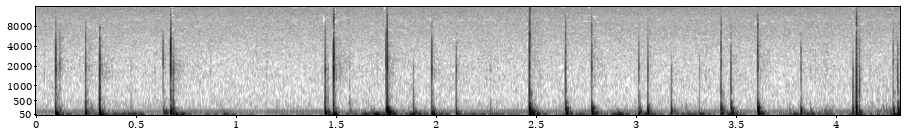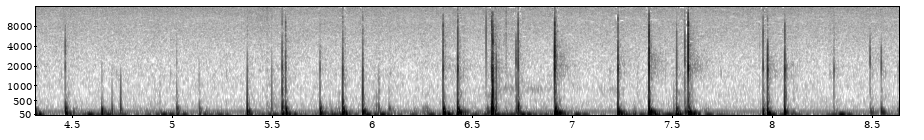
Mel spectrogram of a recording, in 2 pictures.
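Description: Long white-polished nails on both hands tap a thin, solid, flat lime-green plastic cutting mat lying on a table. The result is a rapid, irregular patter of short, dull clicks with almost no ring, over a steady low hum.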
